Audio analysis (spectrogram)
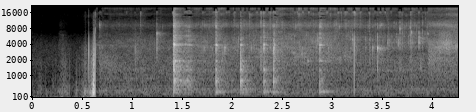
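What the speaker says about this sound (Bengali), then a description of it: "এখানে আমি তেলের উপরে রসুন আর পেঁয়াজ দিয়ে দিচ্ছি।" Garlic and onion drop into hot oil for a taro-leaf dish, giving a sharp hiss followed by a steady close sizzle, punctuated by several light scraping stirs and clicks of a utensil against the pan.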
